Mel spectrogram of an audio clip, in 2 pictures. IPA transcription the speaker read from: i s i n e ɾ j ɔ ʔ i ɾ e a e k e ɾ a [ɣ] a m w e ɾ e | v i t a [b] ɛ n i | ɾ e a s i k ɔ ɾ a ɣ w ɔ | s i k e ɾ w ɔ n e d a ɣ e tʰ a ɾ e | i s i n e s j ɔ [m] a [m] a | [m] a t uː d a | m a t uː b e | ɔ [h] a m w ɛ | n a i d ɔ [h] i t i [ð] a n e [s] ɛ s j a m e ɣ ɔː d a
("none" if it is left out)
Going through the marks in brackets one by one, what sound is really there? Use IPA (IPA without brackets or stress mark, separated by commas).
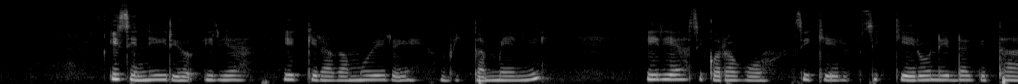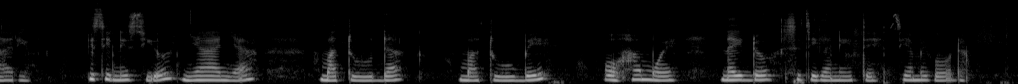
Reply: ɣ, m, ɲ, ɲ, m, h, s, ɣ, t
